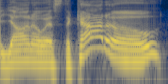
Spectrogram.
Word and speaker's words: Llano Estacado: Now, if you're talking about the Llano Estacado, which is the shelf, you know, above the Cap Rock, that is the Llano Estacado.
